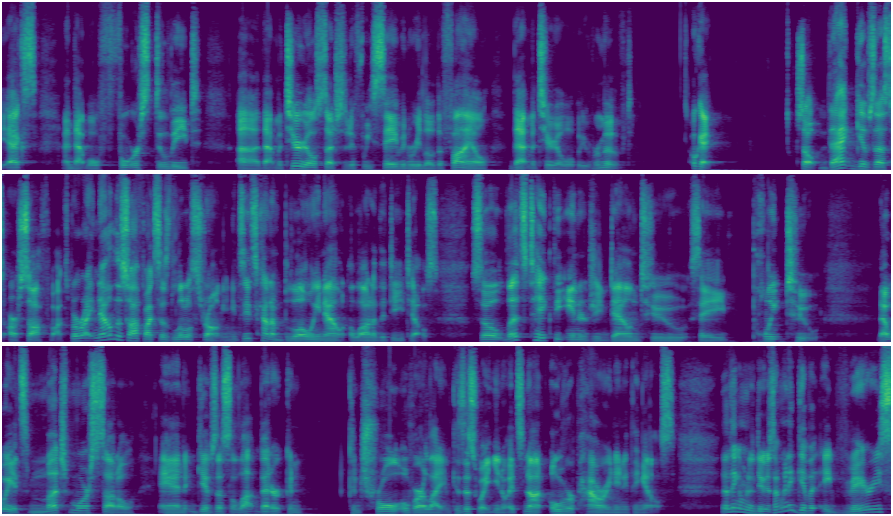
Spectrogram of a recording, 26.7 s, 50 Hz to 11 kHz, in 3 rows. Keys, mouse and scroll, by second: 3.9 ctrl+w, 8.4 scroll down 2, 8.8 shift+middle click, 10.5 right click, 16.6 ctrl+click, 22.2 click, 26.4 click.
